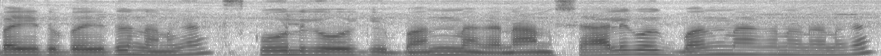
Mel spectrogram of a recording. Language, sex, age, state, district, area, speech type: Kannada, female, 30-45, Karnataka, Koppal, urban, spontaneous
